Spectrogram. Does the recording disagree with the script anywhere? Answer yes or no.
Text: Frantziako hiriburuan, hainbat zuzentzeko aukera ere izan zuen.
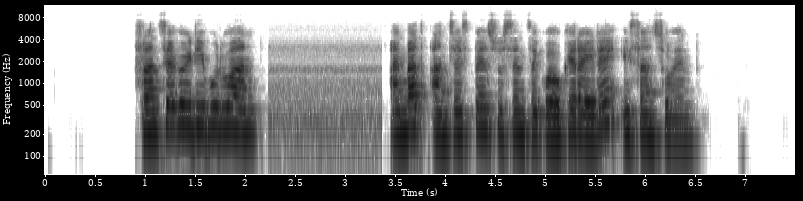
yes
